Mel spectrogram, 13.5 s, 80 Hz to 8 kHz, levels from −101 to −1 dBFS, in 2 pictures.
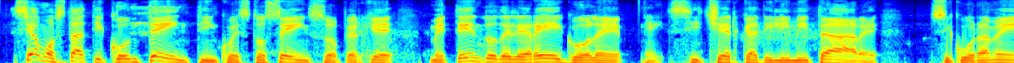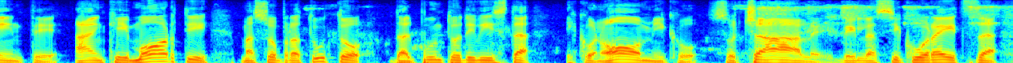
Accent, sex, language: native, male, Italian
